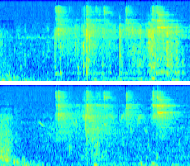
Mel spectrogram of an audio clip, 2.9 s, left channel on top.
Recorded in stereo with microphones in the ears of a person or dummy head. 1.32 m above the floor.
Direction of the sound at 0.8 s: 50° left (ahead or behind).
